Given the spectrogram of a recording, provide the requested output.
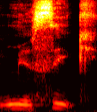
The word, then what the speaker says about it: Museeq: So the pronunciation is Museeq IQ. Museeq, yeah. Museeq. Oh, Museeq. yes, Yeah, Museeq. Museeq. Yeah, ngibonile nendlela elibhalwa ngayo. It's like Museeq.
